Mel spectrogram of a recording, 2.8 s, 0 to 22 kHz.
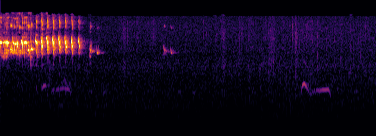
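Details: The tail of a Corn bunting song, 4 June 2022: a dense, shimmering high jangle that breaks off into a few separate ticks, followed by quiet with two soft, lower slurred calls from another bird.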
